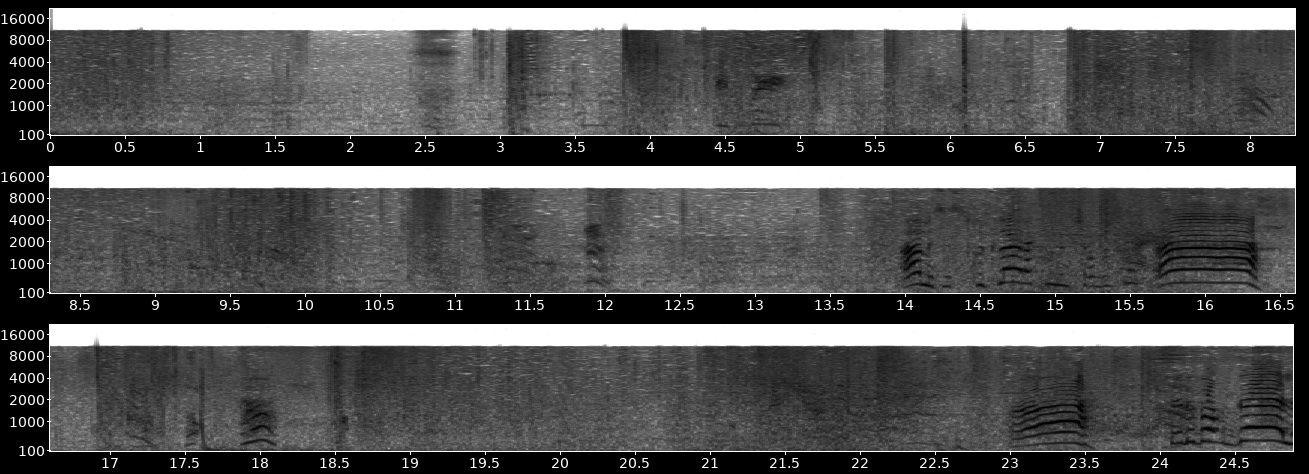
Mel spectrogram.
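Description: Punches and blasts thud and crack in a fight.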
